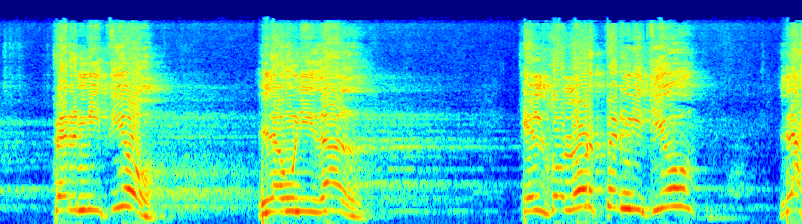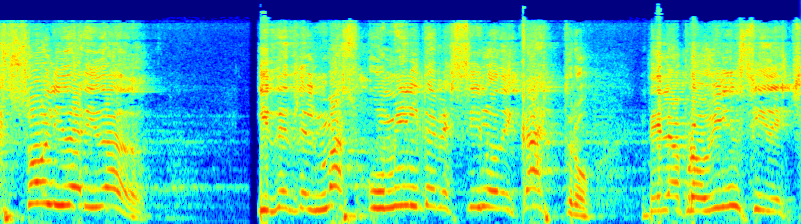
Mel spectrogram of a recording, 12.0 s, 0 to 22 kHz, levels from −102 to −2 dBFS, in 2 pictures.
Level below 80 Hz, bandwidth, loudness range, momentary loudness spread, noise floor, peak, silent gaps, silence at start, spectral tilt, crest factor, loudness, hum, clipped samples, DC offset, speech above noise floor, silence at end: -54 dBFS; 16 kHz; 3 LU; 10 LU; -54 dBFS; -6 dBFS; none; 0.4 s; -1.5 dB/octave; 16 dB; -19 LUFS; none; under 0.1%; under 0.1%; 33 dB; 0 s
